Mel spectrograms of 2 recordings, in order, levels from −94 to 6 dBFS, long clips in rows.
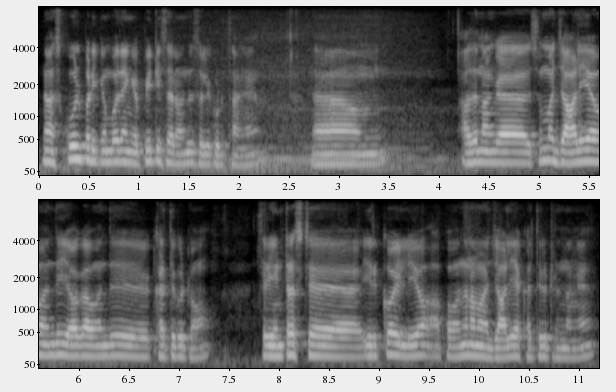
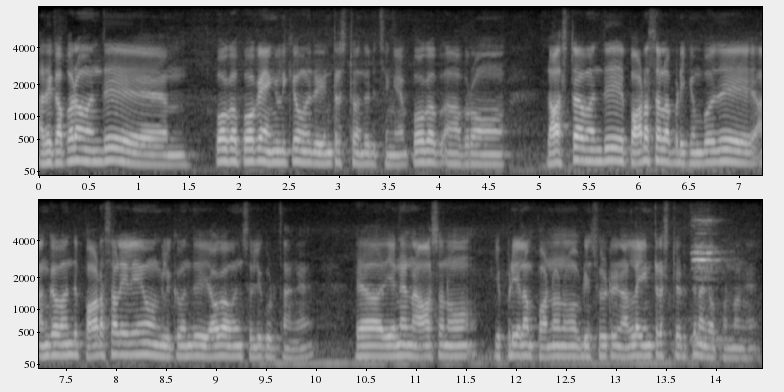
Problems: none marked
